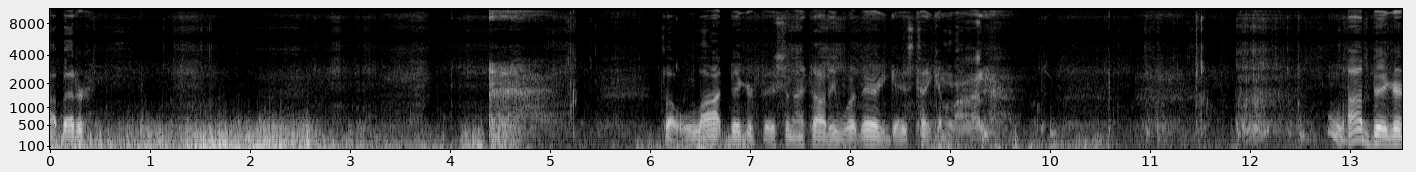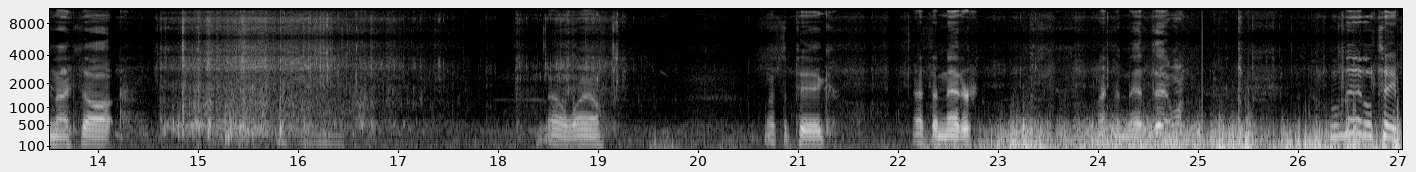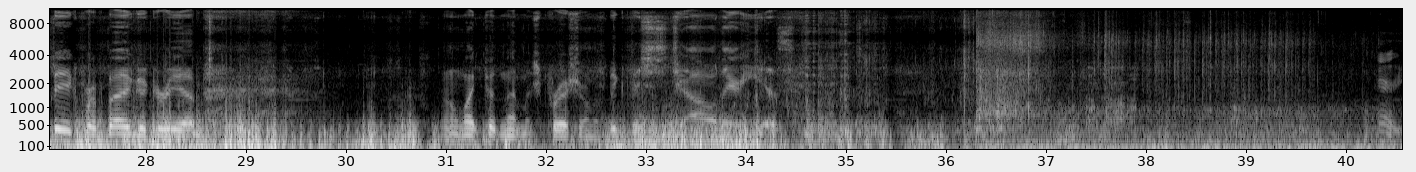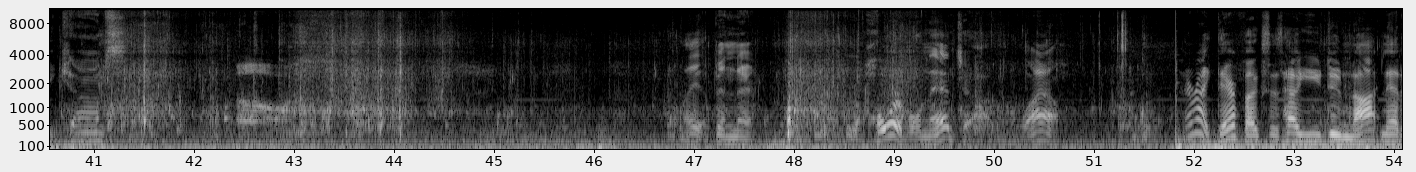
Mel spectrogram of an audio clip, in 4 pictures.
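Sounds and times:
wind rumbling on microphone: 0.0 - 13.1, 18.7 - 54.0
water splashing and sloshing: 0.4 - 6.1, 7.0 - 31.5, 32.2 - 51.8
fish splashing at surface: 14.6 - 17.6, 36.2 - 37.8, 41.2 - 44.7, 47.8 - 48.8.

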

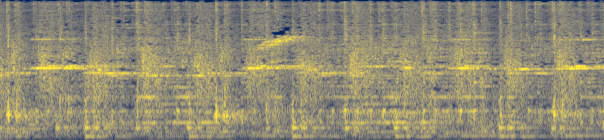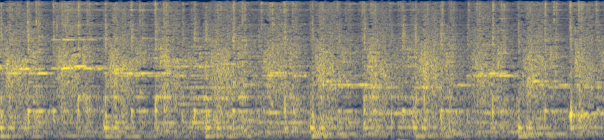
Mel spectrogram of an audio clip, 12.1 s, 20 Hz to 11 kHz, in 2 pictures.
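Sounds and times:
hand percussion beat: 0.0 - 12.0
traditional string and flute ensemble: 0.0 - 12.0.

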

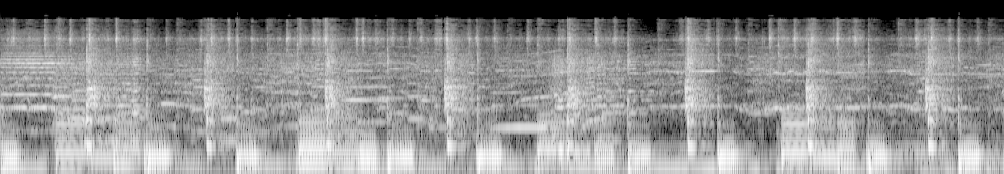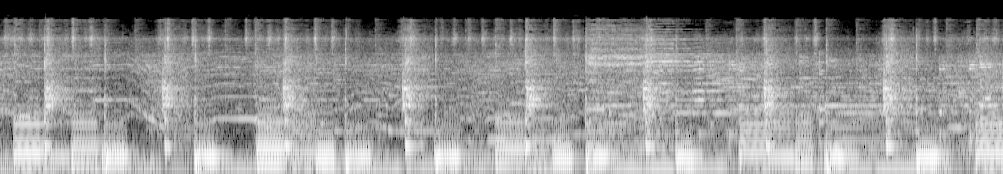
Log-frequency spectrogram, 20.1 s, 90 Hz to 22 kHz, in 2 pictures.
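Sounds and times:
electric guitar solo: 0.0 - 20.0
live band playing: 0.0 - 20.0.

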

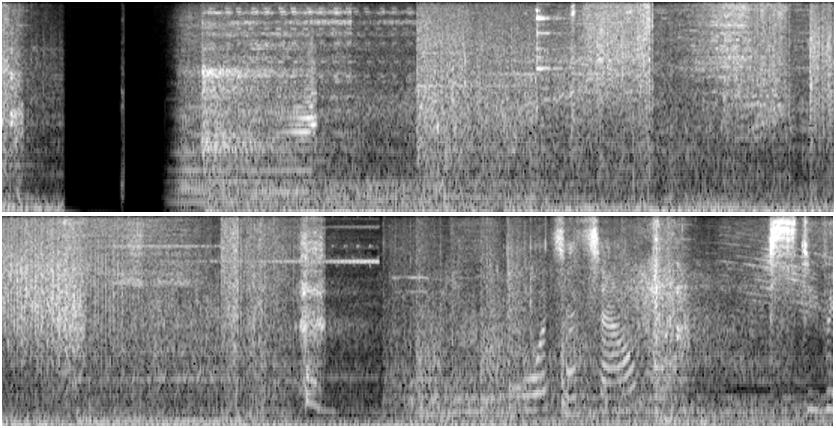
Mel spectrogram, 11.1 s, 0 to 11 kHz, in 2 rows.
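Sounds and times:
music: 1.1 - 11.0.

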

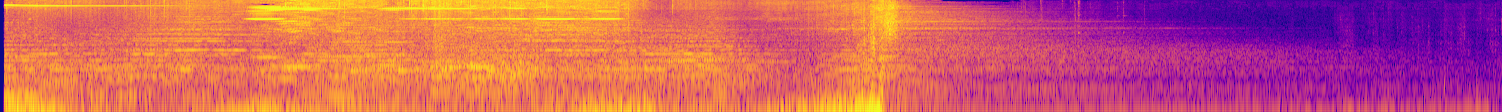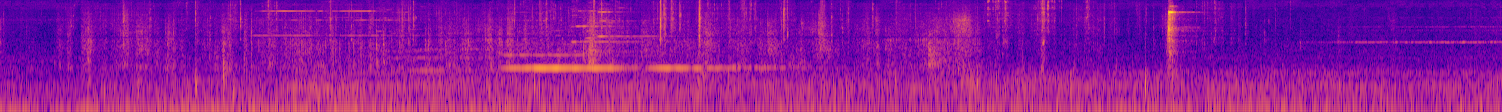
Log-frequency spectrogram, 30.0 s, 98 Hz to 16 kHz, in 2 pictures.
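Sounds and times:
soft footsteps: 13.1 - 27.4
clear held tone: 17.5 - 22.8.

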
